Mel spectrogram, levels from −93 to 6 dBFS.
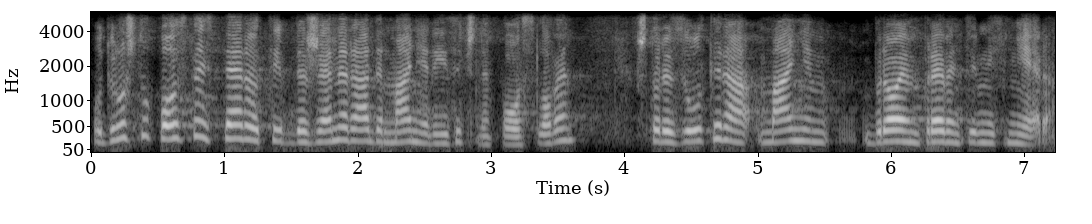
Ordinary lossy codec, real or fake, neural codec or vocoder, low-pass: Opus, 24 kbps; fake; codec, 44.1 kHz, 7.8 kbps, DAC; 5.4 kHz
